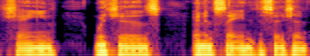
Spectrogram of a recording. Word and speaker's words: Schoen: And then with the Giants, they are keeping GM Joe Schoen, or Joe Shane. I think it's pronounced Shane, which is an insane decision.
